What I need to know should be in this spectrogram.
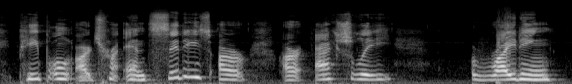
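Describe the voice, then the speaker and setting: A woman speaks very slowly in a fairly high voice with ordinary pitch variation, on a very clean recording with a silent background. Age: 70s. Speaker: public commenter, realtor and landlord. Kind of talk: public comment at council meeting. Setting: city council meeting.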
